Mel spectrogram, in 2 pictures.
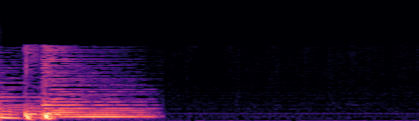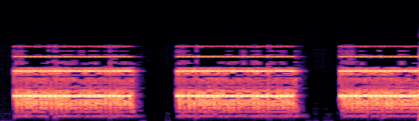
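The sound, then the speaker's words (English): A telephone rings in three steady, evenly spaced bursts of harsh electronic trilling, each lasting over a second, following a brief low thump and a stretch of silence. “Afraid to answer it?”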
